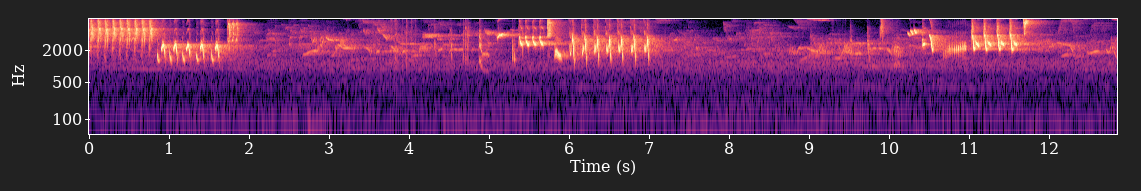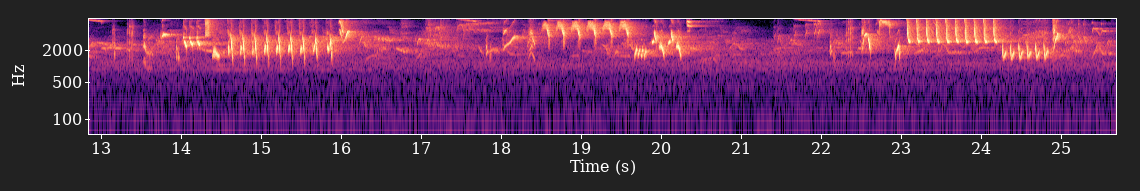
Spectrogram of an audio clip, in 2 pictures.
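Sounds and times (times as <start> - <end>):
common nightingale song: 0.0 - 25.6.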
